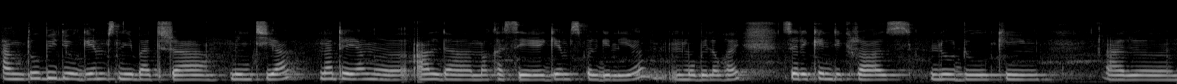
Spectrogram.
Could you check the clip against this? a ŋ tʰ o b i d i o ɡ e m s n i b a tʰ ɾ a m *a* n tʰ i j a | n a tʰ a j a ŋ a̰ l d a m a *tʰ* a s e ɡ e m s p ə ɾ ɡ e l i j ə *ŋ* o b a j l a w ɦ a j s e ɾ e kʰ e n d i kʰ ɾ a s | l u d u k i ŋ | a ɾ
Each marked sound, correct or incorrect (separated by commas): incorrect, incorrect, incorrect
